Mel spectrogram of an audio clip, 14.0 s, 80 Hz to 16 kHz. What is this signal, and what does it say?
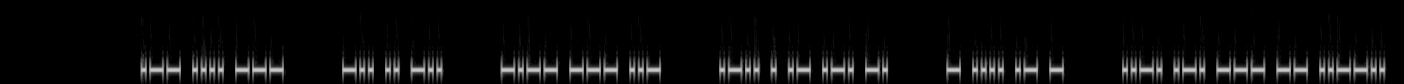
Morse code, heard as a keyed tone, about 28 wpm, 700 Hz. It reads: WHO DID YOU LEARN THAT FROM?
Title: 2x Word-Spacing - Sentences from Top 300 Words - 28wpm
